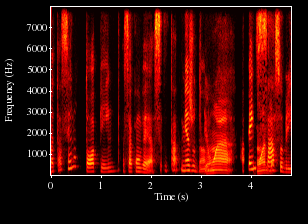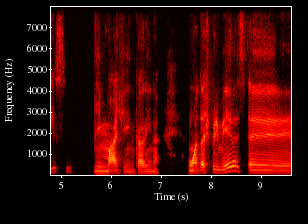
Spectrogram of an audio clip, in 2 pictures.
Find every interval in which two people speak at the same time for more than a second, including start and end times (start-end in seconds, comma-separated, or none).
none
